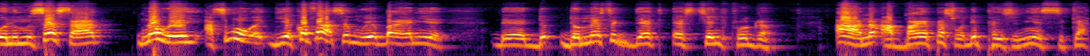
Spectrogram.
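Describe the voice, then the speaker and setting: Someone speaks at a moderate pace with a Ghanaian accent. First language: Twi. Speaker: commentator. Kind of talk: political commentary.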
